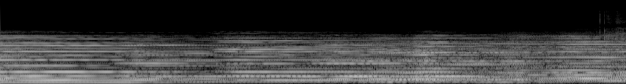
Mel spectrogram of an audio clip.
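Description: A Strymon NightSky reverb pedal turns a sustained tone into a dense, shimmering reverb wash with a sharp resonant ring, steady and loud with no voices.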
